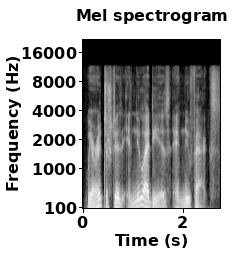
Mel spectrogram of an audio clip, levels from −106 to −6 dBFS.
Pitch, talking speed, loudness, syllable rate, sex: 105 Hz, 195 wpm, -18 LUFS, 5.5 syllables/s, male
